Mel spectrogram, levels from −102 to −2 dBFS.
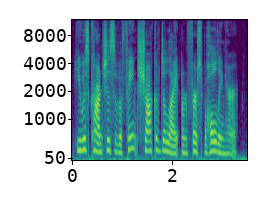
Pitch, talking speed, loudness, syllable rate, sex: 215 Hz, 220 wpm, -20 LUFS, 5.3 syllables/s, female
